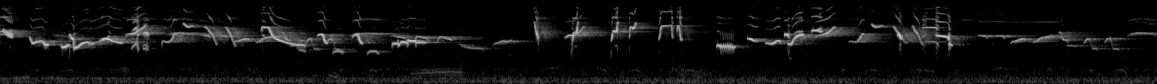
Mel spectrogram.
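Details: Forest Oriental magpie-robin lured by a fighter decoy pours out a long lively song of chattering chirps, sharp clicks and varied whistled slurs, with brief gaps between bursts.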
